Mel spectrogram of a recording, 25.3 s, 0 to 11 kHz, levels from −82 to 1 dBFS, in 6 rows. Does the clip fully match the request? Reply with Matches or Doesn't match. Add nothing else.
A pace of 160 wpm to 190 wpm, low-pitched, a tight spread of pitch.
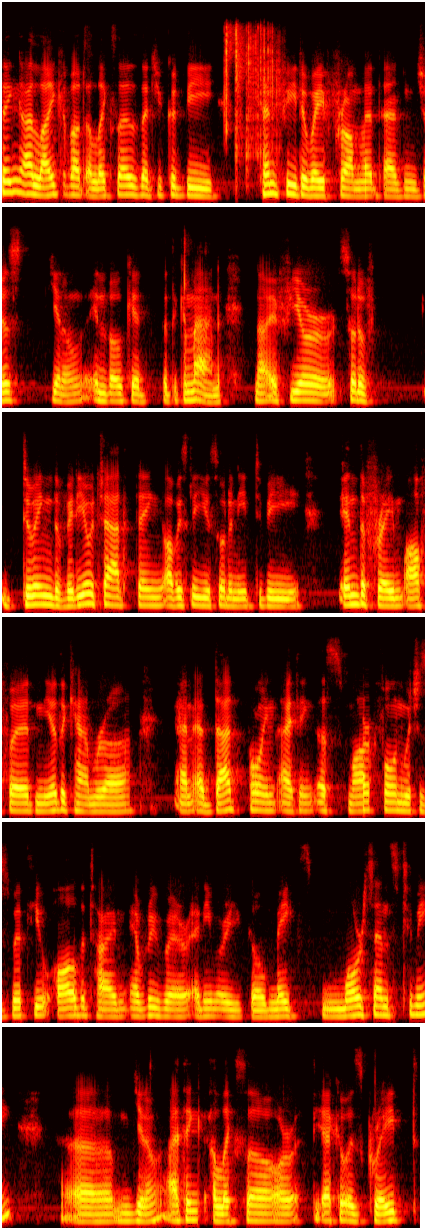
Doesn't match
